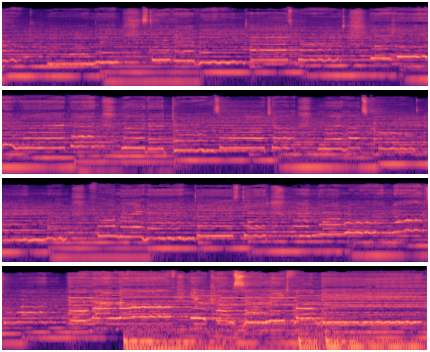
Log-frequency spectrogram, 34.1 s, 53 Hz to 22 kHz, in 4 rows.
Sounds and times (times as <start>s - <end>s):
Music: 0.0s - 34.0s.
